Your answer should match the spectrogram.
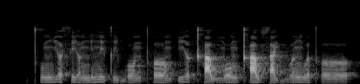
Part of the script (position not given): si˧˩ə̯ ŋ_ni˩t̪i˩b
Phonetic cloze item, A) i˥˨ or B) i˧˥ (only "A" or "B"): B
